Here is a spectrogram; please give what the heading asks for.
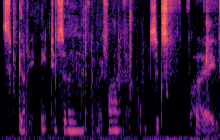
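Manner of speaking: breathy whisper, numbers under the breath. Real, not acted. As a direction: whisper the sums to yourself.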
